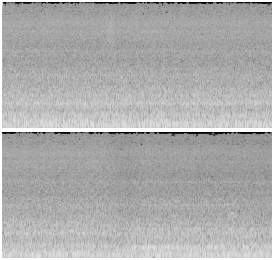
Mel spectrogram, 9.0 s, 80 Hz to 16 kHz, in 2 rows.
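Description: Boeing 777-300ER cabin noise from a window seat during descent: a steady low rumble of airflow and the GE90-115B turbofans. A faint steady hum joins about two-thirds of the way in.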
